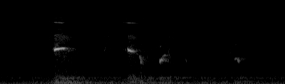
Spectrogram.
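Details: Young adolescent female dogs at a kennel, described as learning. A few short, high whimpering squeals: the first is the loudest, followed by softer, falling yelps near the end over a quiet background.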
